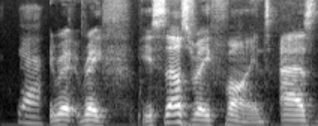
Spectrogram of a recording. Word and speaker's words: Ralph: And it stars Ralph Fiennes, which I believe is how you pronounce his name nowadays. Rafe, yeah. Rafe.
